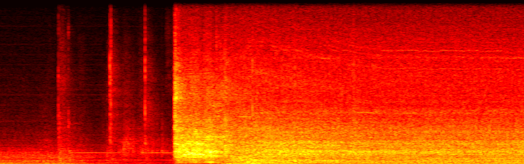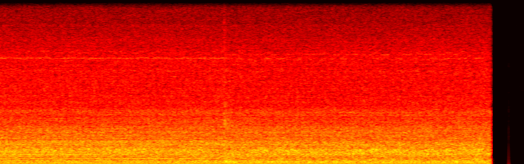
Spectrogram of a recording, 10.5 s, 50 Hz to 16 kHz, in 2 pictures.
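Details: 2004 Jaguar XK8 cold start after oil pressure was raised first by cranking about six times with fuse pulled; quick catch and flare, then even idle with no loud start-up chain rattle; clean quiet start.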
